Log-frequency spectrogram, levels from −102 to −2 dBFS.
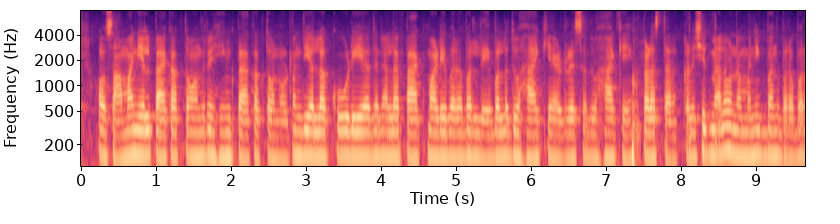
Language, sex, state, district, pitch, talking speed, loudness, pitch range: Kannada, male, Karnataka, Belgaum, 140 Hz, 155 wpm, -17 LUFS, 135-145 Hz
